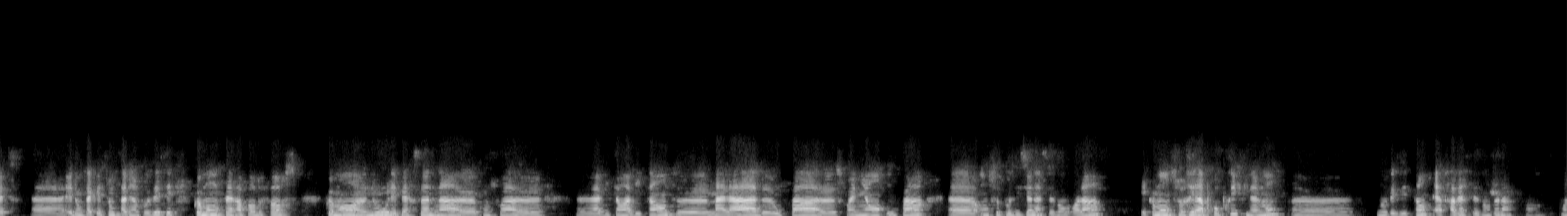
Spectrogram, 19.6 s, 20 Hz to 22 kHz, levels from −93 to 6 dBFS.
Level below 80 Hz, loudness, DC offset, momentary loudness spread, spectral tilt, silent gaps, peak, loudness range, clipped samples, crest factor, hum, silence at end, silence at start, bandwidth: -72 dBFS; -21 LUFS; under 0.1%; 14 LU; -6.5 dB/octave; none; -2 dBFS; 6 LU; under 0.1%; 20 dB; none; 0 s; 0 s; 7 kHz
